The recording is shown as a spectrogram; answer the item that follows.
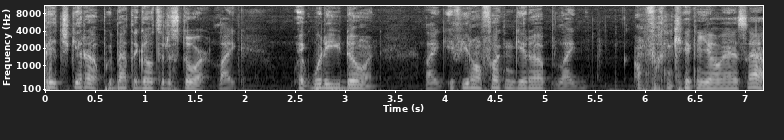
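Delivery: quiet, commanding, bossy, domineering, rattled off fast. Contrasting a polite request with the pimp way, demonstrating the domineering version. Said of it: "which is domineering".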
